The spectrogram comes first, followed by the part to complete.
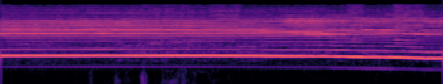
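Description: A sports commentator's long, drawn-out "Gol!" shout in Brazilian Portuguese, held on one pitch as a goal is scored and sagging slightly near the end.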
